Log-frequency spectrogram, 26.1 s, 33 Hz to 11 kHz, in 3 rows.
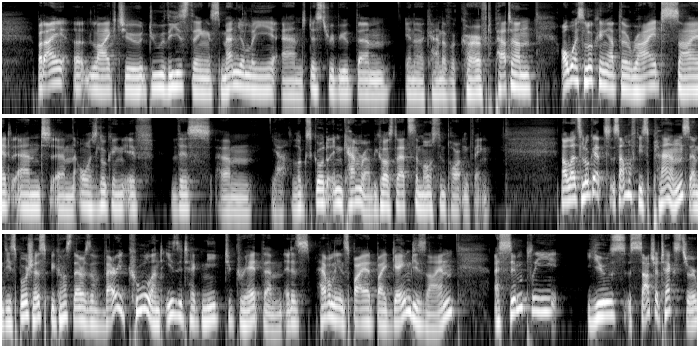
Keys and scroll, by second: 0.0-3.2 typing, 4.3-6.7 typing, 10.2 x, 10.5 alt+h, 10.7 a, 13.1 0, 18.1 Escape, 18.8 Escape, 19.0 shift+a, 22.6-23.2 typing.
